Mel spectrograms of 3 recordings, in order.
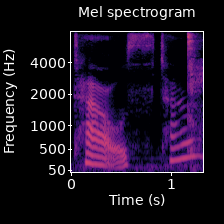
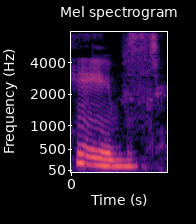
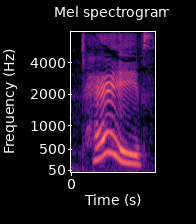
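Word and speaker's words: Toews: And All My Puny Sorrows by Miriam Ta. Taves. Taves. Got that completely wrong. Sorry. No, I know. It's an unusual pronunciation of that collection of letters.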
